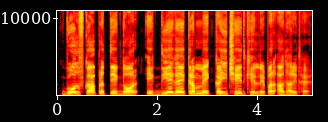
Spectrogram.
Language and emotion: Hindi, neutral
